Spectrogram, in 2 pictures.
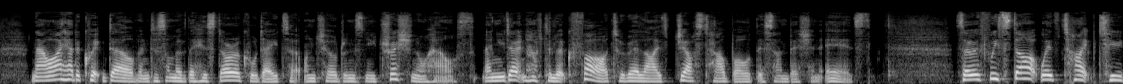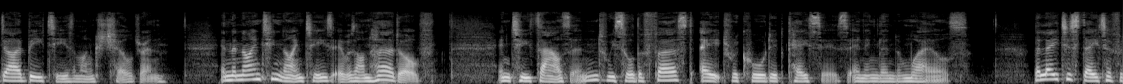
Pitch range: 140-175 Hz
